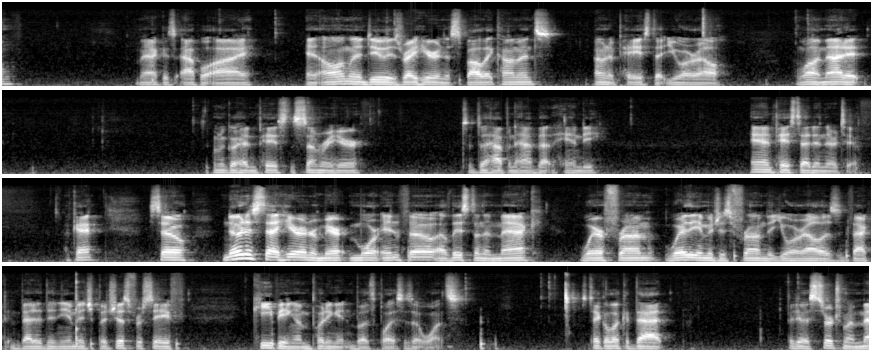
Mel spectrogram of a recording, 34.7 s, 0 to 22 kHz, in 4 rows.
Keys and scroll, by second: 5.4 super+v, 12.0 super+c, 12.4 super+Tab, 15.5 super+v, 17.5 Tab.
